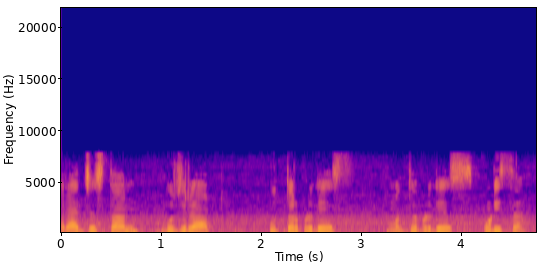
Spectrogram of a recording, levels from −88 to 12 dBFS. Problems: none marked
